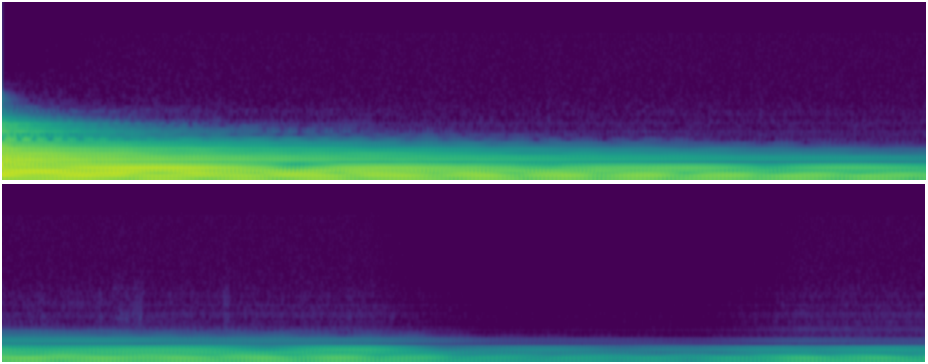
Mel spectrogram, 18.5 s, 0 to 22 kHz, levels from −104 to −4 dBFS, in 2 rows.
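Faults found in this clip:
No faults found in the recording; nothing to flag.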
